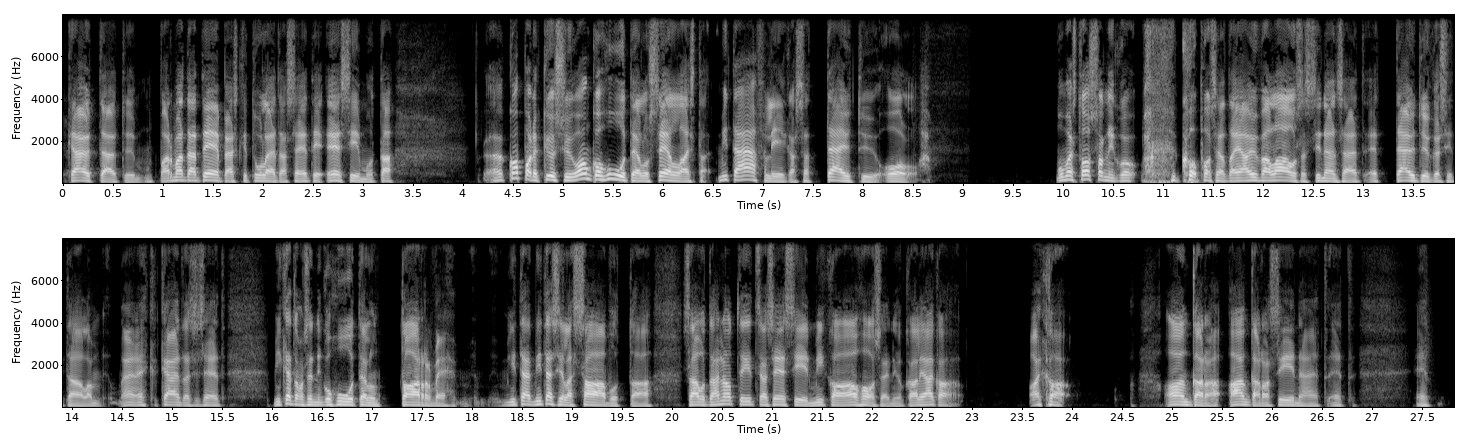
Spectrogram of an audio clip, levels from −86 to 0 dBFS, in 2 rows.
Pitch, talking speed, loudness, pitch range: 125 Hz, 135 wpm, -17 LUFS, 110-140 Hz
